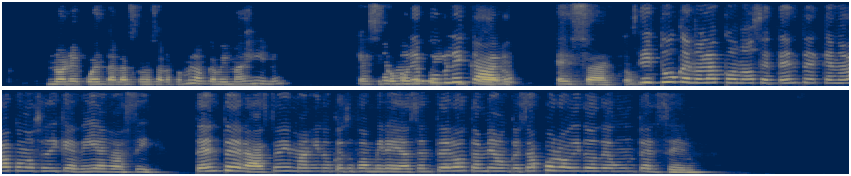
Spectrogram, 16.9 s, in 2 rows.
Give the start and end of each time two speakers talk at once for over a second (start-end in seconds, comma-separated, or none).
3.8-5.2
